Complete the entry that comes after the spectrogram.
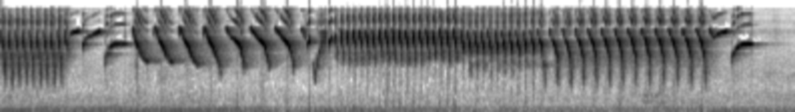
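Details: Canary training song for young birds: sweeping down-slurred notes in quick series, then a long fast rattling trill, ending with a single rising whistle before silence.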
